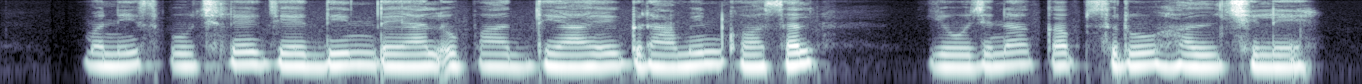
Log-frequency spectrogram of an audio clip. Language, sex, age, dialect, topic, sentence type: Magahi, female, 18-24, Northeastern/Surjapuri, banking, statement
